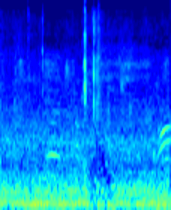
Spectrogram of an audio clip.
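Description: Wind rumbling on the phone's microphone, with faint bird calls from a flock of geese and a brief crackling rustle about halfway through.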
